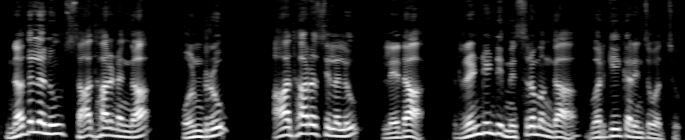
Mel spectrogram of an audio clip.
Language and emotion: Telugu, neutral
